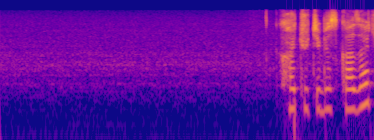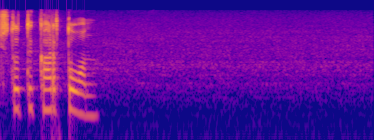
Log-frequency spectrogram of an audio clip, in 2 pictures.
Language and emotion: Russian, neutral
